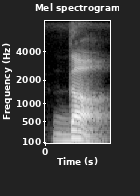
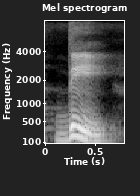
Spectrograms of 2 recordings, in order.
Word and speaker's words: the: word begins with a consonant sound we shall pronounce it the for example the Ganga the Ramayana the Bible etc but if the following word starts or begins with a vowel sound it is pronounced as thee for example the Atlantic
